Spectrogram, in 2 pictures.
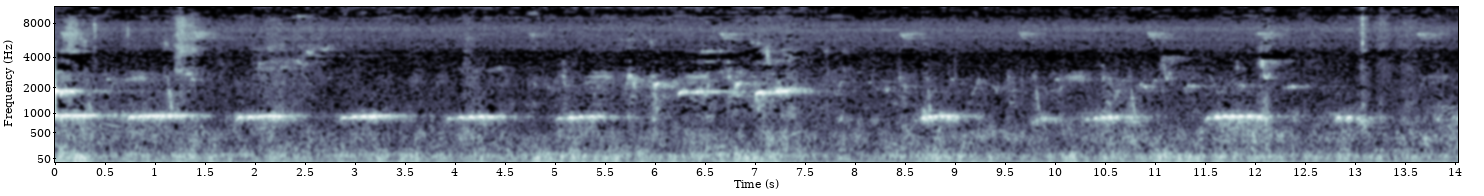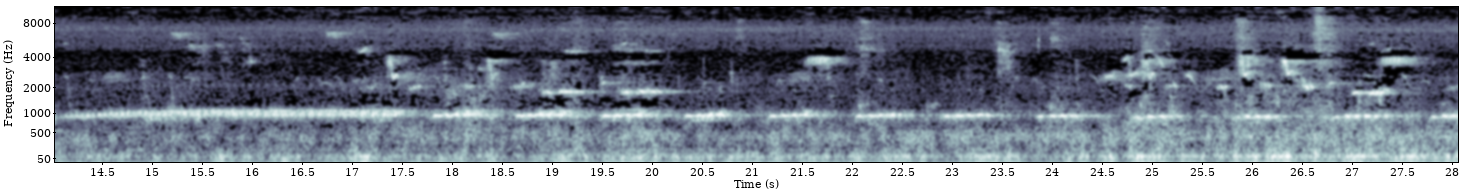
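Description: Birds calling: one bird repeats a short clear note about once a second, holding one longer note about halfway through, over scattered higher chirps from other birds.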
